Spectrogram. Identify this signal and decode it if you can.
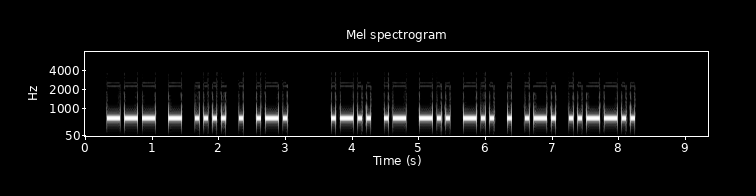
Morse code, heard as a keyed tone, about 18 wpm, 650 Hz. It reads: OTHER LADDER?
